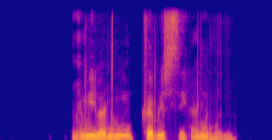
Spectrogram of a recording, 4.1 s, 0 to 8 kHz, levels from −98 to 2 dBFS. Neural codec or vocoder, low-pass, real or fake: codec, 16 kHz, 1 kbps, FreqCodec, larger model; 7.2 kHz; fake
